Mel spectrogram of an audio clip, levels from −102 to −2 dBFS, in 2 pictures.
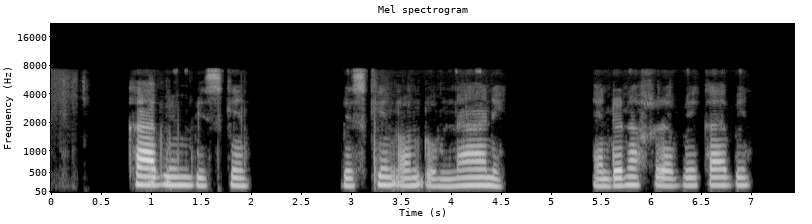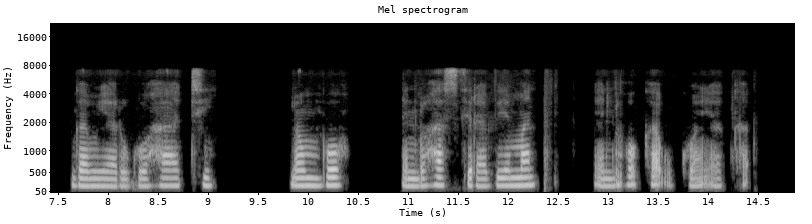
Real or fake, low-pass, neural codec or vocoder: real; 7.2 kHz; none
